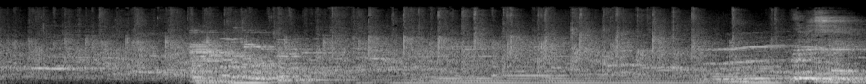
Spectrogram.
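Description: Live gospel music in a church: a steady beat of drums and hand-clapping, with sustained low bass notes and chords coming in suddenly about two seconds in.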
